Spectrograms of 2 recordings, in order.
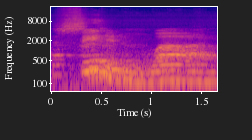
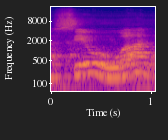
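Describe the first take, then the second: First: The n sound before w is pronounced clearly. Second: The n sound before w is dropped. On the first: The speaker calls it right. "Nun matinya harus dibaca jelas" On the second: The speaker calls it wrong. "nggak bisa dibaca siwan, enggak"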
